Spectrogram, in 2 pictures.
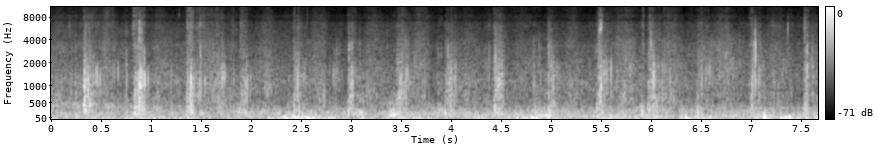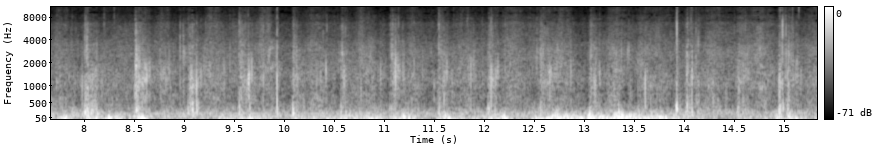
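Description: Footsteps crunching on a gravelly desert dirt trail at a steady walking pace, about two steps a second. A low rumble runs underneath and grows louder near the end.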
